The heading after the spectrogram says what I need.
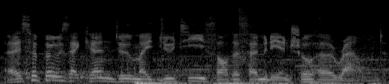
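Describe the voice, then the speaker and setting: An actor as a duke's haughty young son in a fantasy game. His voice is mid-range, polished in manner and courtly, with a condescending edge. Soft music plays behind him. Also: medium pitch, normal speed, lightly acted. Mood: amused disdain. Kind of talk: video game dialogue.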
